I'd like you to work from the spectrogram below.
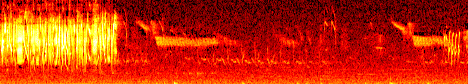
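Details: European Serin singing a typical rushed, liquid twitter of high-pitched notes, packed densely for about two seconds. A few thin, high, drawn-out notes follow faintly over a quiet background.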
